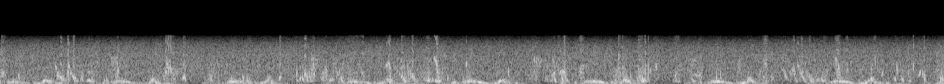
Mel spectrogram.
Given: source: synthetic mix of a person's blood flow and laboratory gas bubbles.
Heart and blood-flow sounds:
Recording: Doppler ultrasound of blood flow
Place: precordium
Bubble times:
0.00-0.09 s: bubbles
0.16-0.23 s: bubbles
0.52-1.30 s: bubbles
1.61-1.90 s: bubbles
2.03-2.53 s: bubbles
2.76-2.86 s: bubbles
2.93-3.67 s: bubbles
3.83-4.52 s: bubbles
4.62-4.75 s: bubbles
5.05-5.12 s: bubbles
5.29-5.71 s: bubbles
5.78-5.89 s: bubbles
6.10-6.61 s: bubbles
6.65-6.83 s: bubbles
6.88-7.04 s: bubbles
7.12-7.27 s: bubbles
7.37-7.43 s: bubbles
7.57-7.76 s: bubbles
7.80-8.53 s: bubbles
8.67-8.87 s: bubbles
8.91-9.29 s: bubbles
9.37-9.45 s: bubbles
From the record:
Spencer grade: 3 (all of the cardiac periods contain showers or single bubble signals, but not dominating or overriding the cardiac motion signals)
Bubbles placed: anywhere in the cardiac cycle

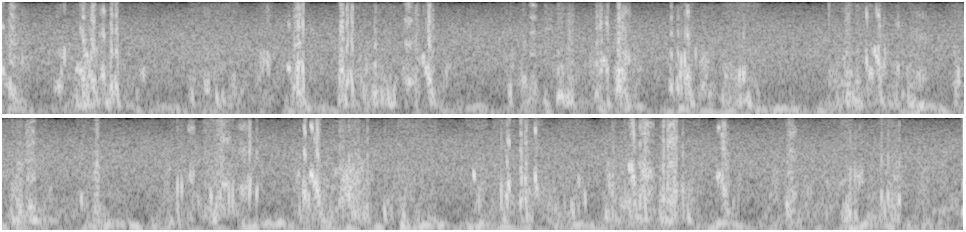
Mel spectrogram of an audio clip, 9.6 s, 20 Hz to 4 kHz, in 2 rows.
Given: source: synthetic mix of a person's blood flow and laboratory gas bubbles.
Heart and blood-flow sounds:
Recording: Doppler ultrasound of blood flow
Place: precordium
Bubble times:
0.00-0.17 s: bubbles
0.23-0.74 s: bubbles
0.92-1.19 s: bubbles
1.25-1.37 s: bubbles
1.40-1.56 s: bubbles
1.66-2.25 s: bubbles
2.50-3.21 s: bubbles
3.31-3.79 s: bubbles
4.13-4.67 s: bubbles
4.74-5.10 s: bubbles
5.17-5.41 s: bubbles
5.65-6.12 s: bubbles
6.25-7.00 s: bubbles
7.12-7.24 s: bubbles
7.26-7.75 s: bubbles
7.78-8.29 s: bubbles
8.36-8.51 s: bubbles
8.68-9.33 s: bubbles
9.58-9.62 s: bubbles
From the record:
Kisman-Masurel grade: 343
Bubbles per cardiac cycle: rolling drumbeat, 9 or more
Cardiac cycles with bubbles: 100%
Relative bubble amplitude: loud (0.450 to 0.775)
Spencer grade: 3 (all of the cardiac periods contain showers or single bubble signals, but not dominating or overriding the cardiac motion signals)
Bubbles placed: anywhere in the cardiac cycle

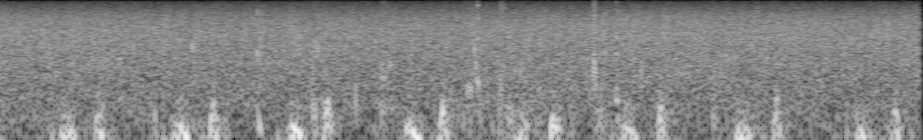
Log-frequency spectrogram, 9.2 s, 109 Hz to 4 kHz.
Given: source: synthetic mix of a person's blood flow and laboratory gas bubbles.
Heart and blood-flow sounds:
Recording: Doppler ultrasound of blood flow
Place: precordium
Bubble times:
1.31-1.64 s: bubbles
1.94-2.02 s: bubbles
2.58-2.69 s: bubbles
3.13-3.35 s: bubbles
3.40-3.46 s: bubbles
3.57-3.64 s: bubbles
3.72-3.99 s: bubbles
4.53-4.60 s: bubbles
4.64-5.48 s: bubbles
5.95-6.26 s: bubbles
6.42-6.50 s: bubbles
7.14-7.31 s: bubbles
From the record:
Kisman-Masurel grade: 232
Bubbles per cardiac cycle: several, 3 to 8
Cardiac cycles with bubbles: 50 to 99%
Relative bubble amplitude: moderate (0.250 to 0.450)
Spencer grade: 3 (all of the cardiac periods contain showers or single bubble signals, but not dominating or overriding the cardiac motion signals)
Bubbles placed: only in the low amplitude regions of the cardiac cycle

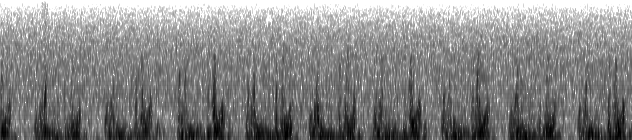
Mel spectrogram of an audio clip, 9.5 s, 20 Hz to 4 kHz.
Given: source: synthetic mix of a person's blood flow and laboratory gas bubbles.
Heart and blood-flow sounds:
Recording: Doppler ultrasound of blood flow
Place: precordium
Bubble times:
0.60-0.72 s: bubbles
From the record:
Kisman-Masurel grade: 112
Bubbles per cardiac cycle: 1 to 2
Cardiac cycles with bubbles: 1 to 10%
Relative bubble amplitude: moderate (0.250 to 0.450)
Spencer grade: 1 (occasional bubble signal discernible with the cardiac motion signal, with majority of cardiac periods free of bubbles)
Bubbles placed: only in the low amplitude regions of the cardiac cycle

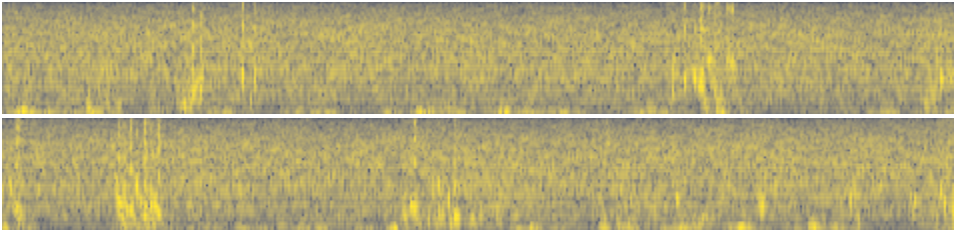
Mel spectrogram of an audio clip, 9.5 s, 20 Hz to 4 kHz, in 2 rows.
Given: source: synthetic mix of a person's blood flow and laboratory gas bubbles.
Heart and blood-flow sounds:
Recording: Doppler ultrasound of blood flow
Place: precordium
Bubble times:
0.40-0.62 s: bubbles
0.72-1.12 s: bubbles
1.15-1.30 s: bubbles
3.31-3.69 s: bubbles
4.59-4.92 s: bubbles
5.29-5.60 s: bubbles
6.72-7.37 s: bubbles
7.75-8.06 s: bubbles
8.10-8.39 s: bubbles
8.51-8.61 s: bubbles
8.96-9.11 s: bubbles
9.27-9.52 s: bubbles
From the record:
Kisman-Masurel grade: 233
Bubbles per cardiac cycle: several, 3 to 8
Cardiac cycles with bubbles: 50 to 99%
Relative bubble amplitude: loud (0.450 to 0.775)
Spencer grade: 3 (all of the cardiac periods contain showers or single bubble signals, but not dominating or overriding the cardiac motion signals)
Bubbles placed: anywhere in the cardiac cycle

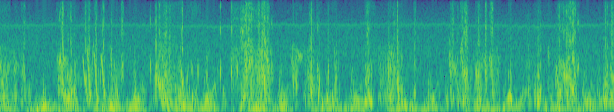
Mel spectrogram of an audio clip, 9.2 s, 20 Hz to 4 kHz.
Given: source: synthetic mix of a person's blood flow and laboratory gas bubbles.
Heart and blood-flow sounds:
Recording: Doppler ultrasound of blood flow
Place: precordium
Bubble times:
0.00-0.48 s: bubbles
0.83-1.88 s: bubbles
2.22-3.02 s: bubbles
3.28-3.40 s: bubbles
3.44-4.11 s: bubbles
4.34-4.83 s: bubbles
4.87-5.13 s: bubbles
5.44-6.10 s: bubbles
6.19-6.27 s: bubbles
6.66-7.52 s: bubbles
7.79-8.16 s: bubbles
8.21-8.71 s: bubbles
8.94-9.22 s: bubbles
From the record:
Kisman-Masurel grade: 444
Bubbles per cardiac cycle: continuous sound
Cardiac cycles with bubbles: 100%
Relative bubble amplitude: maximal (0.775 to 0.999)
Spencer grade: 4 (maximum detectable bubble signal sounding continuously throughout systole and diastole of every cardiac period, and overriding the amplitude of the normal cardiac signals)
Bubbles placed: only in the low amplitude regions of the cardiac cycle

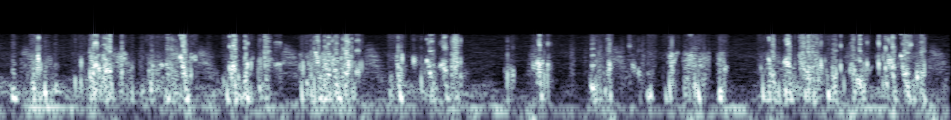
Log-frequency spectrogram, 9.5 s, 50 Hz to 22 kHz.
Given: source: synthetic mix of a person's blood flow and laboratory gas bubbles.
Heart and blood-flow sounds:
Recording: Doppler ultrasound of blood flow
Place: subclavian vein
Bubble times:
0.12-0.61 s: bubbles
0.74-1.38 s: bubbles
1.43-2.01 s: bubbles
2.24-2.85 s: bubbles
3.01-3.69 s: bubbles
3.90-4.10 s: bubbles
4.14-4.67 s: bubbles
5.07-5.21 s: bubbles
5.33-5.57 s: bubbles
5.91-6.15 s: bubbles
6.30-6.60 s: bubbles
6.65-6.82 s: bubbles
6.85-7.12 s: bubbles
7.19-7.32 s: bubbles
7.60-8.76 s: bubbles
8.79-9.31 s: bubbles
From the record:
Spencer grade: 3 (all of the cardiac periods contain showers or single bubble signals, but not dominating or overriding the cardiac motion signals)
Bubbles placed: anywhere in the cardiac cycle

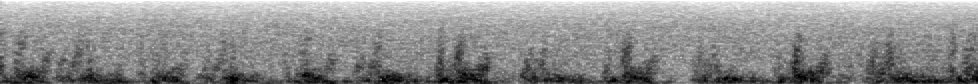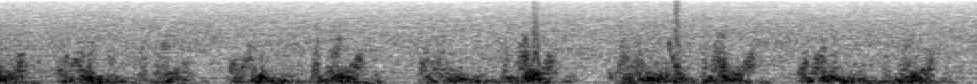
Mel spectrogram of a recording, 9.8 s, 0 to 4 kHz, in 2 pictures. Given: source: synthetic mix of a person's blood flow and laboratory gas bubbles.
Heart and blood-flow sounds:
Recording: Doppler ultrasound of blood flow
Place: precordium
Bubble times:
7.50-7.62 s: bubbles
7.91-8.35 s: bubbles
From the record:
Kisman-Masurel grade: 222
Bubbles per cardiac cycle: several, 3 to 8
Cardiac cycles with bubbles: 10 to 50%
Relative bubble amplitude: moderate (0.250 to 0.450)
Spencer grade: 2 (many but less than half of the cardiac periods contain bubble signals, singularly or in groups)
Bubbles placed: anywhere in the cardiac cycle

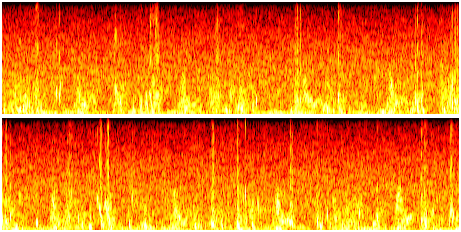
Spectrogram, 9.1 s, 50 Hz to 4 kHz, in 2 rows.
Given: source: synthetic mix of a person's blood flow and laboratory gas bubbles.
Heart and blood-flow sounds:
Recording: Doppler ultrasound of blood flow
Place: precordium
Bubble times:
0.00-0.45 s: bubbles
0.51-0.62 s: bubbles
1.11-1.26 s: bubbles
1.28-1.62 s: bubbles
2.05-2.58 s: bubbles
2.90-3.03 s: bubbles
3.19-3.68 s: bubbles
4.08-4.26 s: bubbles
4.37-4.79 s: bubbles
4.88-4.97 s: bubbles
5.19-5.71 s: bubbles
5.80-6.14 s: bubbles
6.46-7.19 s: bubbles
7.39-7.52 s: bubbles
7.70-7.86 s: bubbles
7.94-8.40 s: bubbles
8.73-9.15 s: bubbles
From the record:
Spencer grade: 3 (all of the cardiac periods contain showers or single bubble signals, but not dominating or overriding the cardiac motion signals)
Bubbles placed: only in the low amplitude regions of the cardiac cycle

